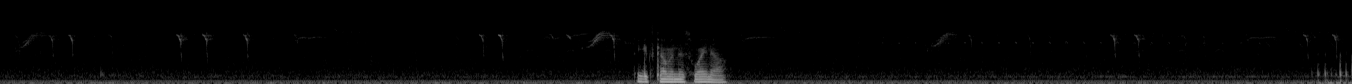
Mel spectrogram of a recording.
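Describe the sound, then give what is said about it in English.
A wild bird sings faintly in the distance down the hollow, to the southwest, short high chirps and whistles repeating throughout over a steady low hum, with a brief spoken remark partway through. “That wild bird down the hollow started to sing.”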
